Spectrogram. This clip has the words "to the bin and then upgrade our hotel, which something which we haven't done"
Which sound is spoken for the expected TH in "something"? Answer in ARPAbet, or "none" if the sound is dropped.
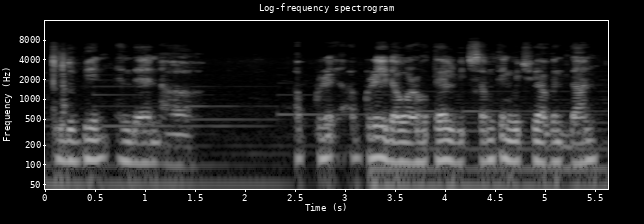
T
